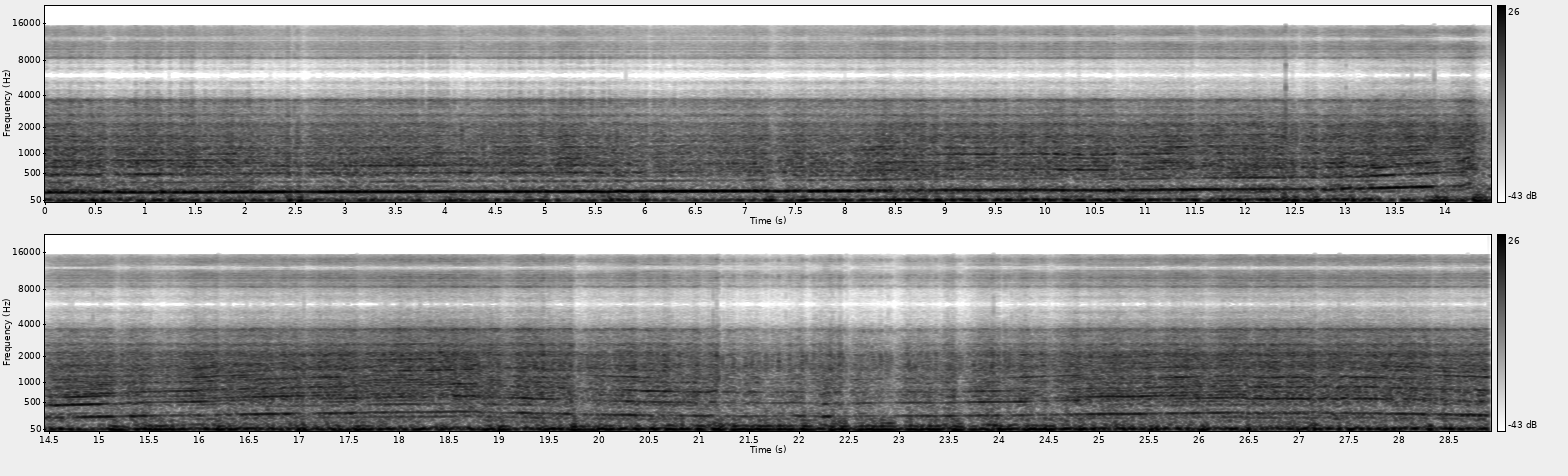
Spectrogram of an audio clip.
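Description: Race car engine heard from a camera mounted on the car, running at a steady low pitch at first. From about twelve seconds in it climbs, then rises and falls in pitch as the driver accelerates and lifts around the oval.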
